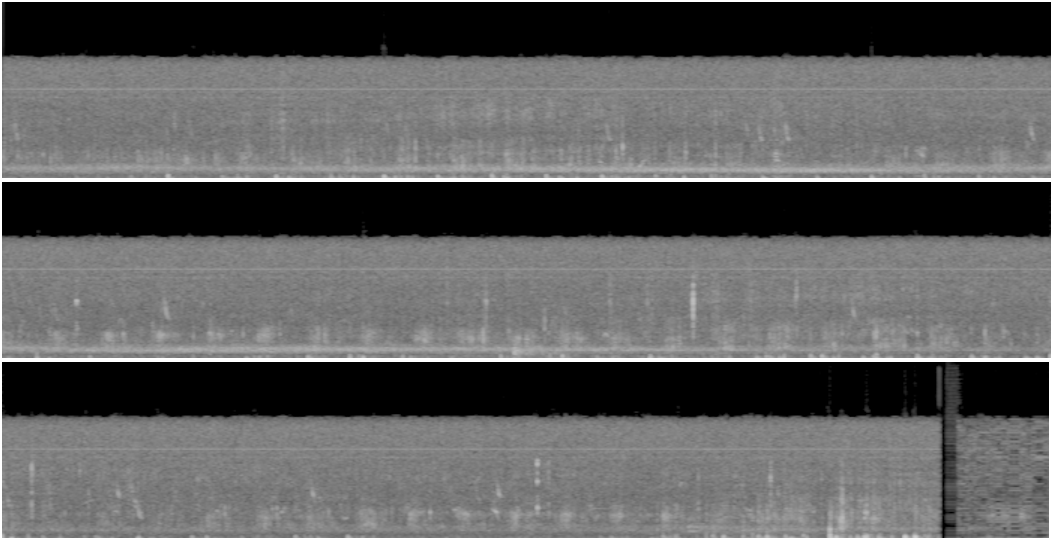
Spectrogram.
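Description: Hoofbeats of a ridden pony cantering on dry, grassy ground, with an uneven run of thuds that grows louder near the end as the pony comes closer.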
